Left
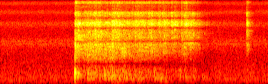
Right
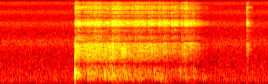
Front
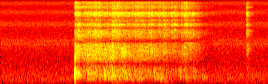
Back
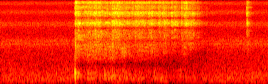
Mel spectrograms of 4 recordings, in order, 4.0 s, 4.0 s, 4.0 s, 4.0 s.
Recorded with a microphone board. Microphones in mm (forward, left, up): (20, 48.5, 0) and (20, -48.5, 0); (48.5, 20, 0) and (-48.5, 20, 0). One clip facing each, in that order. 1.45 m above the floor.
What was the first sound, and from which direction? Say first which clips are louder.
Breaking glass: right 4 dB, front 15 dB; 25° right.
